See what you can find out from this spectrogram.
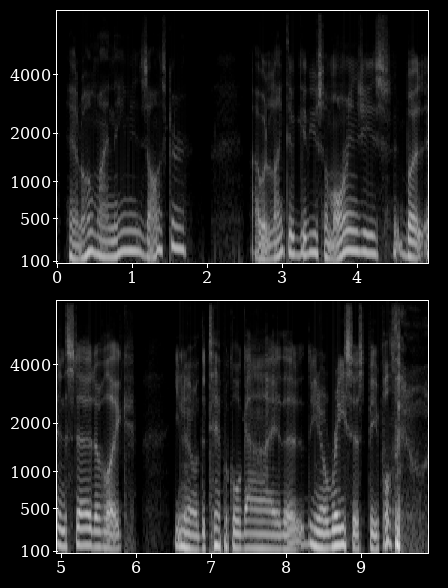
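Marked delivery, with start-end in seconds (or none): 0.2-4.5 soft-spoken put-on Mexican accent, higher pitch. Demoing a character who sells hot dogs at a baseball game, soft-spoken stereotypical Mexican accent. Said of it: "They're like the soft-spoken".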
